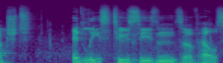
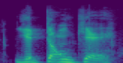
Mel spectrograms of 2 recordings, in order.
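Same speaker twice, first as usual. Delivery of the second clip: put-on angry chef shout, pitched higher; 3 semitones higher, 4 dB louder than usual. Doing an impression after praising another TV chef: Gordon Ramsay impression. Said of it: "Gordon Ramsay impression".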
